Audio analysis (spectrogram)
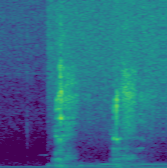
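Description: A pig oinks twice, two short snorting grunts about half a second apart, fairly loud over a low steady hum, with no talking.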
